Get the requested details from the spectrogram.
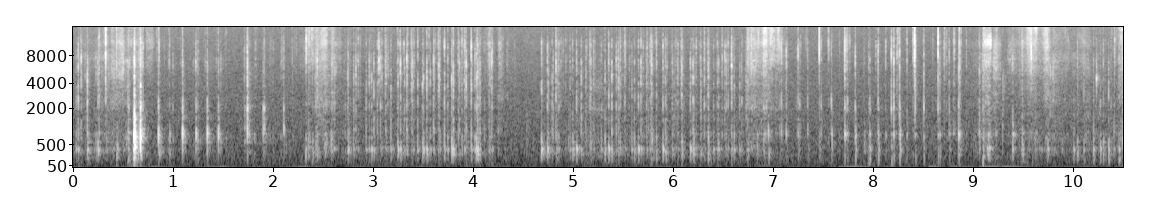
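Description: A hollow, rigid black cardboard box is tapped with fingertips and nails close to the camera. The result is a steady, quiet stream of quick, dry taps and light scratchy clicks with a hollow mid-range tone and almost no low end, with one louder tap near the start.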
